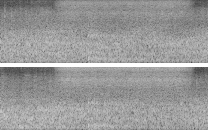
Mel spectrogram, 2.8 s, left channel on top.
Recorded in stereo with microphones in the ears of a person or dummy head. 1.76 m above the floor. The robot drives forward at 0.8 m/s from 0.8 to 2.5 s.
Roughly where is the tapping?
Centre.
